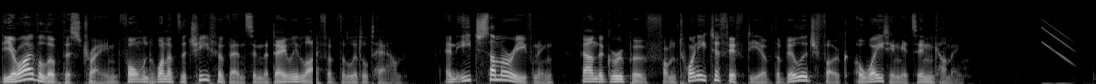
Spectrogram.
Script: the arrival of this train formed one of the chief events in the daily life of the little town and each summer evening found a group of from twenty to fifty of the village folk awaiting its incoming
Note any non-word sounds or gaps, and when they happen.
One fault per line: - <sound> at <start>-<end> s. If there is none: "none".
- dropout at 3.1-3.2 s
- chirp at 10.4-10.8 s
